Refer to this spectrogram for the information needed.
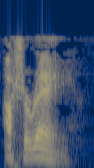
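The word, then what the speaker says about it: ashrei: Coming out of the Hebrew, asherai. Think Asher.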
